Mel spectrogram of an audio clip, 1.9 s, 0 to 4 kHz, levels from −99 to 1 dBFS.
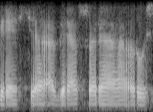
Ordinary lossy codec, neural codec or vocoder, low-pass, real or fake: Opus, 32 kbps; none; 3.6 kHz; real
